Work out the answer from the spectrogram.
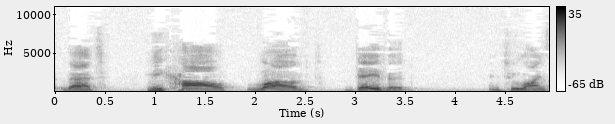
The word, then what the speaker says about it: Michal: first individual that we're interested in is named mikal uh sometimes you'll hear it pronounced Michael uh mik makes it a little easy to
